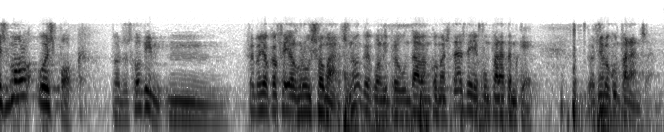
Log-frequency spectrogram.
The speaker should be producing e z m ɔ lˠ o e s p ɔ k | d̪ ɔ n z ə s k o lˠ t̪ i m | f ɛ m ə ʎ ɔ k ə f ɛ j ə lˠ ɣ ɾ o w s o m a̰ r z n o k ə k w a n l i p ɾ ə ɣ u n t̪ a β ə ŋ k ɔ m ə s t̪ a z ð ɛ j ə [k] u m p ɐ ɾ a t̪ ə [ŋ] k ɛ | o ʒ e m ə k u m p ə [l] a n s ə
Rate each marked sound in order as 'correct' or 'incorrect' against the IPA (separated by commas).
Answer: correct, incorrect, incorrect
